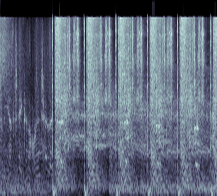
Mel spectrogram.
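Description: A shotgun fires in quick bursts.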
